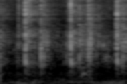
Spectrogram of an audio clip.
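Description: A plastic e.l.f. primer mist spray bottle with mixing balls inside is shaken, making the balls rattle like a paint can. Five quick, bright clicks are heard with almost no ring, and the bottle sounds normal.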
